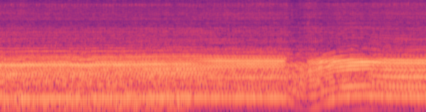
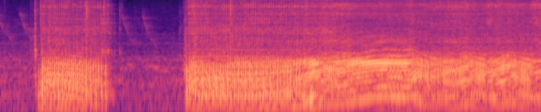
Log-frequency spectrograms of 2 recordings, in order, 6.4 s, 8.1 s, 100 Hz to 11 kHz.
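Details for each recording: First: Echo PB-2520 two-stroke blower, carburetor mis-adjusted by owner, choke on at start: high buzz sags and surges unevenly at full throttle, laboring, won't idle; clogged carburetor screen suspected. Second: Echo PB-2520 two-stroke blower after carburetor cleaning and reinstall: fast buzz settles to a steady, even idle, then revs rise and drop cleanly without stumbling; running normally.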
